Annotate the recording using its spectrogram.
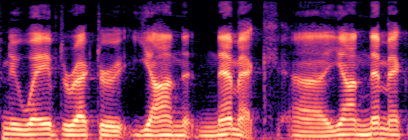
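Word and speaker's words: Jan Němec: Wave director Yan nech Yan nech or neich depending on how uh you choose to pronounce it uh very influential Czech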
